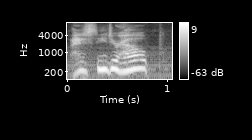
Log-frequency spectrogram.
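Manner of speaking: soft, hushed simple prayer; barely above a breath, asking God; quiet plea. Shown as a demonstration. Pastor showing a simple honest prayer, hushed. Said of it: "there are times I just say".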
